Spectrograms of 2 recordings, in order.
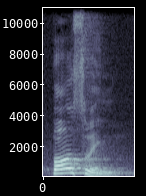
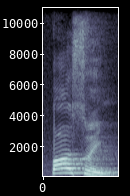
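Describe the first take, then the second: The two takes are said the same way.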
